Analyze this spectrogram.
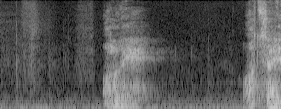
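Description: An elderly man calls out nearby in a soft, friendly voice.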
